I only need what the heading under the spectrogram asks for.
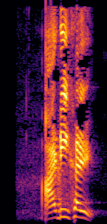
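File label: "அடிகள்", Tamil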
